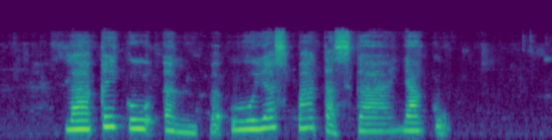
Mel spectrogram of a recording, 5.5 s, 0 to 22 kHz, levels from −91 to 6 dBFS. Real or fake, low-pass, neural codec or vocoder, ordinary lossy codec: real; 9.9 kHz; none; Opus, 16 kbps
